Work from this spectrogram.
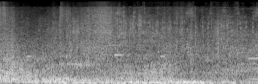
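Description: An Incendio fire spell erupts in Hogwarts Legacy as a loud, close whooshing blast, booming and crackling for a couple of seconds before easing slightly toward the end.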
